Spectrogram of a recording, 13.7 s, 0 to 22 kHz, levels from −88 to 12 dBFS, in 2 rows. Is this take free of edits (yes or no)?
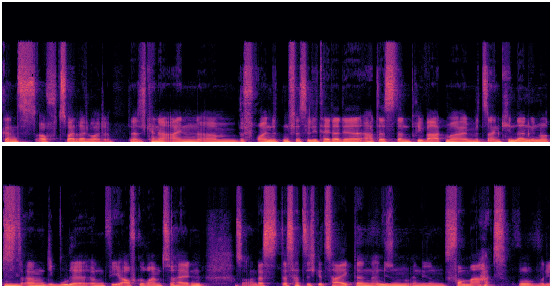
no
